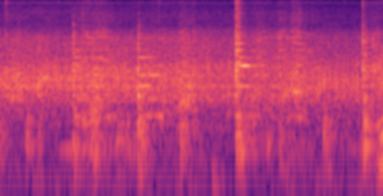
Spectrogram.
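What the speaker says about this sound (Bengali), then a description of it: "আমি কুমড়ো আলু আর চিংড়ি মাছটা ভালো করে কষিয়ে নেব" Pumpkin, potato and prawns stir-fried in a pan, with steady close sizzling and scraping as a spatula turns them, marked by a few sharper knocks against the pan.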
